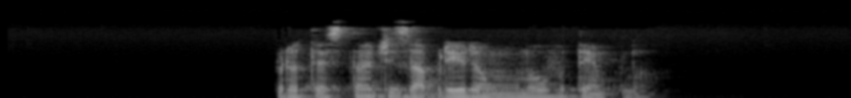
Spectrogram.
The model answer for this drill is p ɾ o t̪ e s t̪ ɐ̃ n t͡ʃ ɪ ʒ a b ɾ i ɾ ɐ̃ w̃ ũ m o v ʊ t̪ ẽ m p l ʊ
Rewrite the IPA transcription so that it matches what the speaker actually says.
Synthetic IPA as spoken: p ɾ o t̪ e s t̪ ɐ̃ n t͡ʃ ɪ z a b ɾ i ɾ ɐ̃ w̃ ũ n o v ʊ t̪ ẽ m p l ʊ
